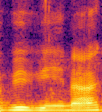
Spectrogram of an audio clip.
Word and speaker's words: Vivina: "Grounded by nature" Au début la société s'appelait "Vivina" Qui signifiait délice en "Ewe"cela signifie bon, sucré "e vivina", ça se prononce ainsi Ensuite nous avons réalisé aprés maintes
